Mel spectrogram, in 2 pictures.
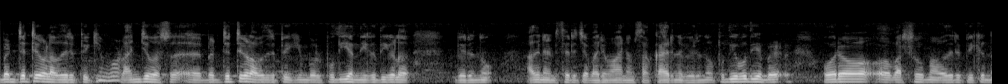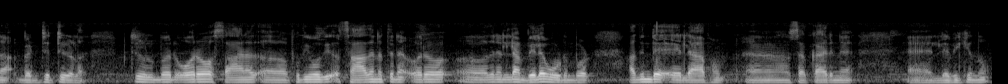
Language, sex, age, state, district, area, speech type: Malayalam, male, 45-60, Kerala, Kottayam, urban, spontaneous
